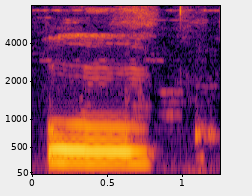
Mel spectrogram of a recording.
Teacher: जिसके उच्चारण में दीर्घ स्वर से भी ज़्यादा समय लगता है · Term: प्लुत स्वर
